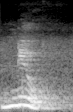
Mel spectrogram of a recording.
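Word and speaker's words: ν: So frequency symbol is nothing but the somewhat we are writing in the form of V letter, but exactly we have to be pronounced by using the meaning is nothing but nu.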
